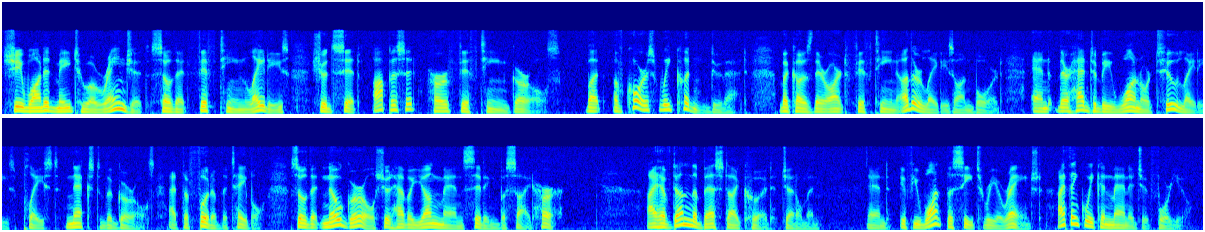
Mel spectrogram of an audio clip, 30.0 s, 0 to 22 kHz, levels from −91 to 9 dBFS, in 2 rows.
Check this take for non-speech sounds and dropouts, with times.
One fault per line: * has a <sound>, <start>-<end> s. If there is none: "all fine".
all fine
